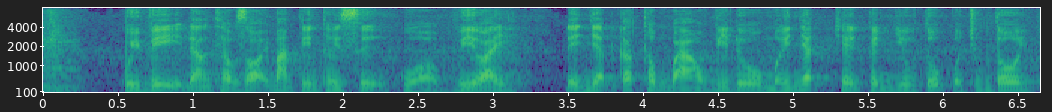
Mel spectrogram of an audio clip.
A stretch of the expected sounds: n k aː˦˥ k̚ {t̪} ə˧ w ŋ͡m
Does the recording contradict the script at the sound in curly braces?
yes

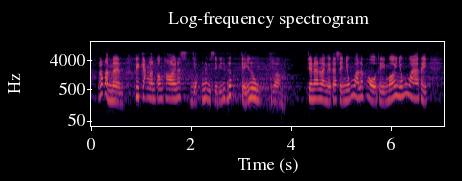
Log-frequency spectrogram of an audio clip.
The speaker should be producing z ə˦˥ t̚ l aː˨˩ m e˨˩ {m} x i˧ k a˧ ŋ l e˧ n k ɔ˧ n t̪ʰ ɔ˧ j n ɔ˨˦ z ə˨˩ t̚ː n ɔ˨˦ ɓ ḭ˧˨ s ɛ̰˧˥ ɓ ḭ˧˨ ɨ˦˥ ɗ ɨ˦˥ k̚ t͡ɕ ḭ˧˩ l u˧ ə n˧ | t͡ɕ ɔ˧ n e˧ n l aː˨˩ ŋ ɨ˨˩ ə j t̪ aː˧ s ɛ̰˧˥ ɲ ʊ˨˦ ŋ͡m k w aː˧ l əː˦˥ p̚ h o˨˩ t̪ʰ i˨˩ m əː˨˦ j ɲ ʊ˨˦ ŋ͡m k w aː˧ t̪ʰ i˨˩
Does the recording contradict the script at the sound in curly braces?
no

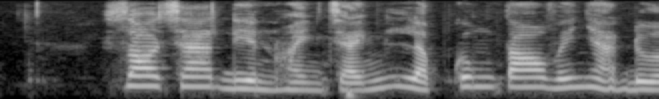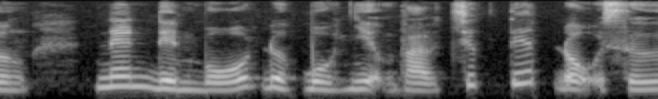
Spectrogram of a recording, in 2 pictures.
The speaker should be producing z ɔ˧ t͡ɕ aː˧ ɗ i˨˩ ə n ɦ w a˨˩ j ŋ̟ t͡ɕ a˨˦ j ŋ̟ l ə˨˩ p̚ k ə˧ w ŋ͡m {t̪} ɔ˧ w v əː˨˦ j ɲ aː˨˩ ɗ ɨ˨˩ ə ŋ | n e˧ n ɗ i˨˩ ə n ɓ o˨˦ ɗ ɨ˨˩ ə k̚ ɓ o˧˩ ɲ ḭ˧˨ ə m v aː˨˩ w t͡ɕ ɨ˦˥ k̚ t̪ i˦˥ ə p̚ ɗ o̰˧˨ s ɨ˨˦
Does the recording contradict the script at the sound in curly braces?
no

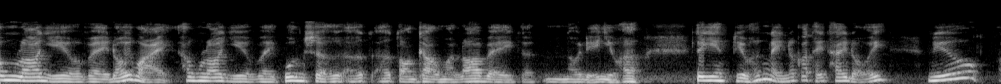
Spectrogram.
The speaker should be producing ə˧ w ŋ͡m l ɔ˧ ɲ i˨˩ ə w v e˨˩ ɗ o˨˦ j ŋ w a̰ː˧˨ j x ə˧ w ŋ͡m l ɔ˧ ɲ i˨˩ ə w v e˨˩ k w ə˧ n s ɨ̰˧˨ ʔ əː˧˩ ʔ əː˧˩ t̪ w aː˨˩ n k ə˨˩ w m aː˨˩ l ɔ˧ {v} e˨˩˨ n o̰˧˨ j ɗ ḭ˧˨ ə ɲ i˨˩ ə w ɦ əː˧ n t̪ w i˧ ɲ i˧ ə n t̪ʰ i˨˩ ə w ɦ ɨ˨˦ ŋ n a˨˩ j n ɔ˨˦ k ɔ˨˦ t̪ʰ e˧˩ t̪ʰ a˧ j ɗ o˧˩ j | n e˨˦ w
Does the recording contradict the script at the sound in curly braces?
no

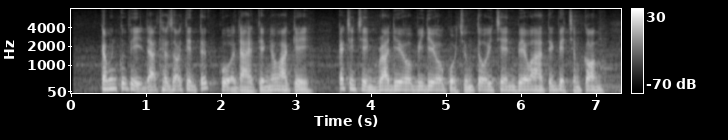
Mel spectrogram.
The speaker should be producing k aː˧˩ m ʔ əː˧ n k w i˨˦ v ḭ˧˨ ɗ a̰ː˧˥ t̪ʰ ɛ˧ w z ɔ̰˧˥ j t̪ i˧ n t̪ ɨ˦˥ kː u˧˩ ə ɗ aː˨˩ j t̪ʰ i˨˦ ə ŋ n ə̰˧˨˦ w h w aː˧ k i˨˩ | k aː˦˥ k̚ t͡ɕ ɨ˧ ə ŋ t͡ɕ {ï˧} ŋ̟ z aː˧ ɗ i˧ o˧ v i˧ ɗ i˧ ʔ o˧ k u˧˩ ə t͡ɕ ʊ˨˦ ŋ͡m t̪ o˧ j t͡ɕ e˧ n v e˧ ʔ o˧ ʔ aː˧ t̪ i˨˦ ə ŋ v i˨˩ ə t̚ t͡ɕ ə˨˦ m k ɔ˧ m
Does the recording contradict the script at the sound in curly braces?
yes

